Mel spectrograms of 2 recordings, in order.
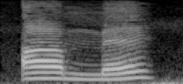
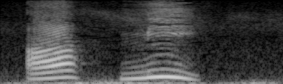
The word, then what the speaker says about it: ami: On ne prononce pas amé, mais ami. On insiste sur le I.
